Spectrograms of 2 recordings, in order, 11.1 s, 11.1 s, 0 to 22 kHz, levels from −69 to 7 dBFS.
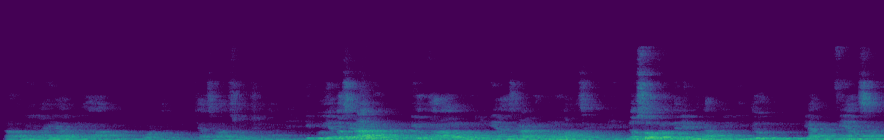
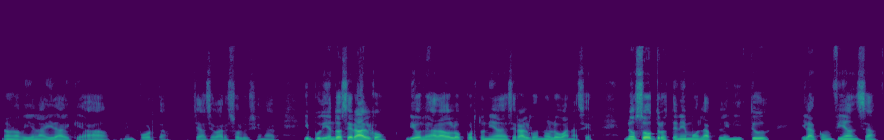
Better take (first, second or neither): second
